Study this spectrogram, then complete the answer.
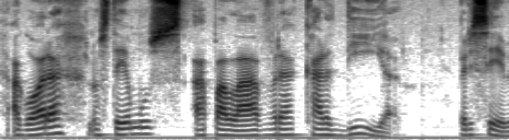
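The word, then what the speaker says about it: καρδία: a palavra Cardia perceba eu tenho CAD capa o A de Alfa esse pesinho é o Robson de R então Car o d o delta né o iota e o alfa que vai me dar a posição sonora do grego cardíaca né e cardía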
